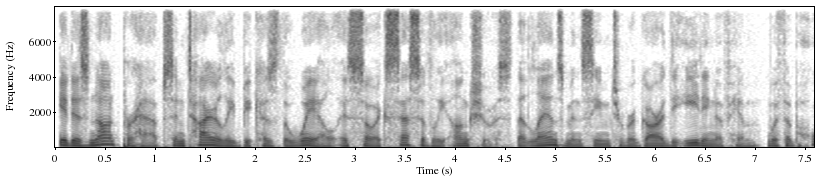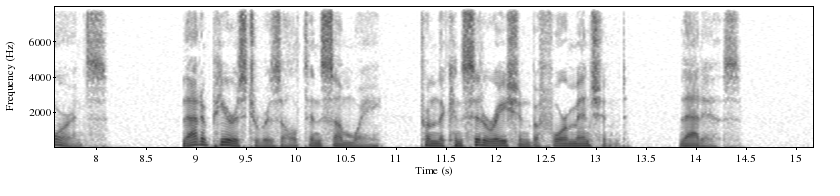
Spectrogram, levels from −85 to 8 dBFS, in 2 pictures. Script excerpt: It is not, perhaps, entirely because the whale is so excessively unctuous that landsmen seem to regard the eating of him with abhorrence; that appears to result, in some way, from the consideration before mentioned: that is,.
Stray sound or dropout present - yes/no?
no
